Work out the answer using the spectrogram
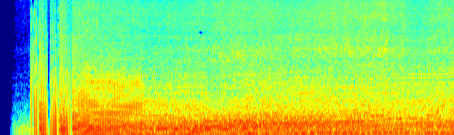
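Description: Sport motorcycle engine running under way, its note rising slightly, with wind rushing over the helmet camera. The sound cuts in after a brief dropout at the start.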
